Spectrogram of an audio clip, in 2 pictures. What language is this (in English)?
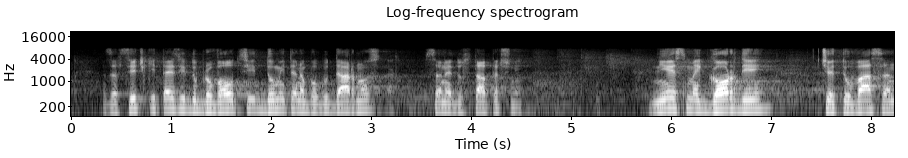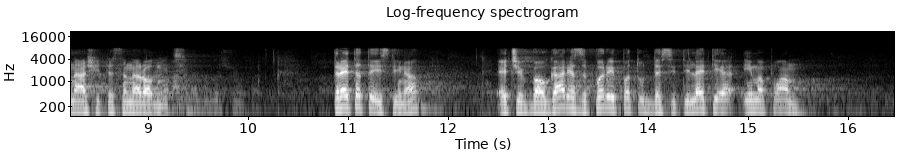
Bulgarian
